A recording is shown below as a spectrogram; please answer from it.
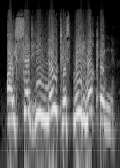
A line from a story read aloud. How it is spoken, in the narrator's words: shouts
